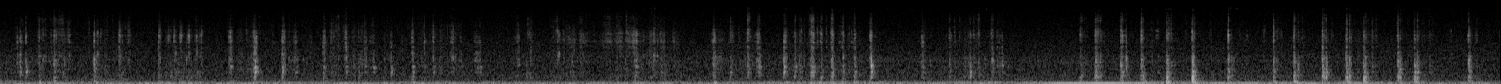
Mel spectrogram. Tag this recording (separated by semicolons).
bird; knocking; starling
